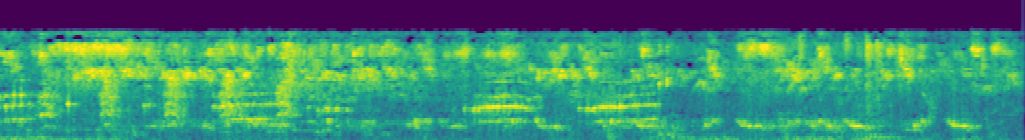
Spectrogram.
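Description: Straw rustles as a raccoon shifts in its nest.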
